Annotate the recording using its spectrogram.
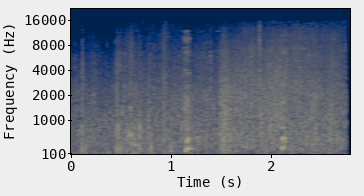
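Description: Water splashes as a man wades into a pool.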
